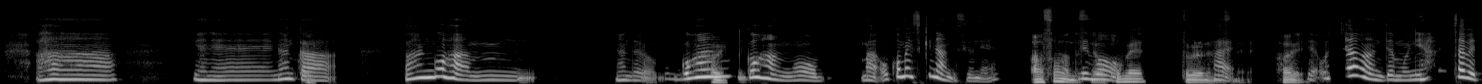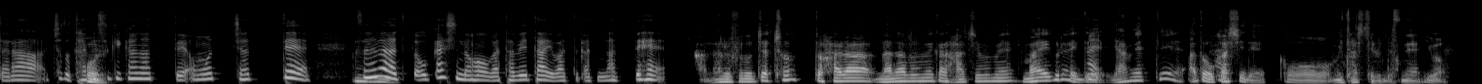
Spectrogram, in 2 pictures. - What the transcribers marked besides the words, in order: none
- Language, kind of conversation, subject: Japanese, advice, 空腹でつい間食しすぎてしまうのを防ぐにはどうすればよいですか？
